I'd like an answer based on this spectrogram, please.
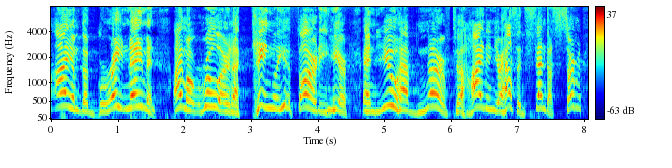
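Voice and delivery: loud, offended self-important outburst; indignant anger. Acted. Great Naaman rebukes the man who sent a servant, indignant. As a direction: pull rank in an acted fury. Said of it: "He's mad. He's like".

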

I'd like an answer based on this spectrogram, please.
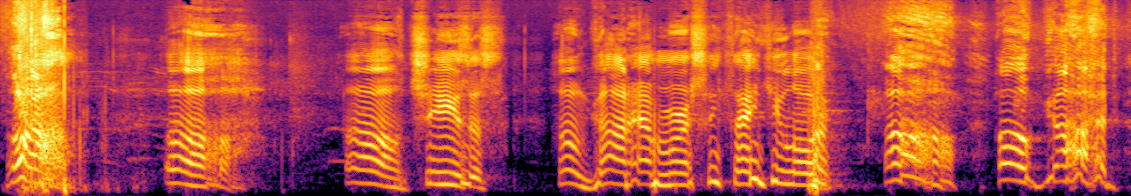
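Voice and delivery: heavy, exhausted moans of prayer; groaning at altar. Retold or imitated. Preacher re-enacts coming to the altar worn out, groaning. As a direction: collapse into groaned cries for mercy. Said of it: "I just went like this".

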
